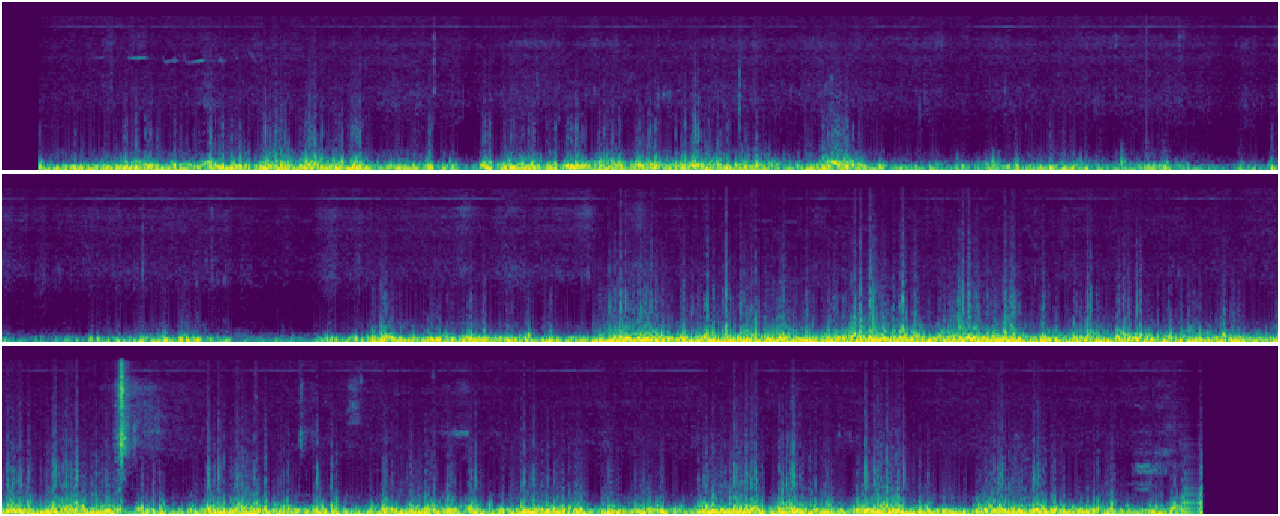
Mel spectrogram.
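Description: Wind buffeting an outdoor camera microphone as a loud, uneven low rumble. A single sharp crack of a golf club striking the ball off the tee comes about two-thirds of the way through.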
